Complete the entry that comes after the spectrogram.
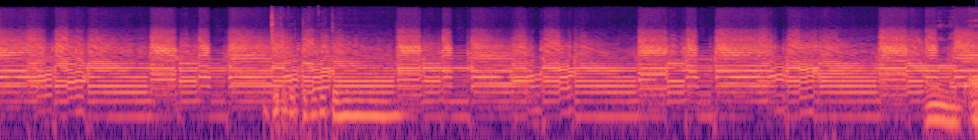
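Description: A clean electric guitar solo panned to the left, playing a steady run of bright, sustained notes at a strong, even level with no voices.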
